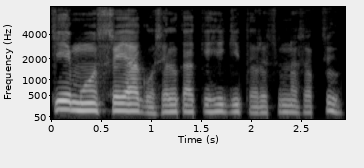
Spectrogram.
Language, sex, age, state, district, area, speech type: Nepali, male, 30-45, West Bengal, Kalimpong, rural, read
